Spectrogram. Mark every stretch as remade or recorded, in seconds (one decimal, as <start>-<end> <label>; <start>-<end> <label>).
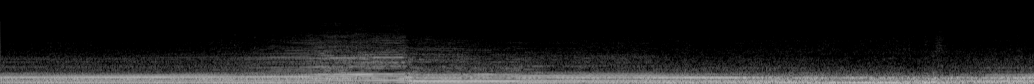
0.0-3.2 recorded; 3.2-5.9 remade; 5.9-10.3 recorded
